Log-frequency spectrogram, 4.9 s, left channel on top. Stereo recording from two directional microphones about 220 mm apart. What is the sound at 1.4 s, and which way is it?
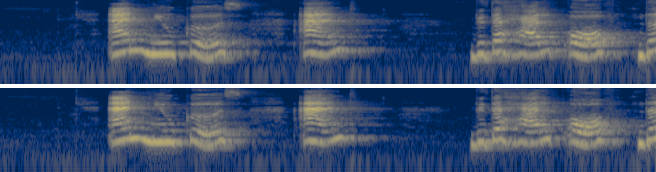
Speech, centre (ahead or behind).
